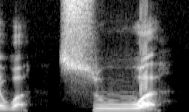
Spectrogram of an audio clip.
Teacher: swear that'll be a big mistake okay don't add the wha look what happens to my lips when i say what it becomes round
